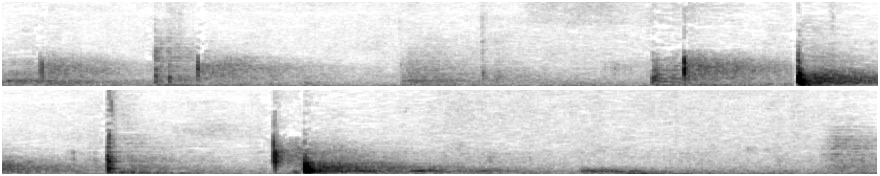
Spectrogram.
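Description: Snooker balls clicking: the cue tip striking the cue ball, then ball knocking on ball and off the cushions. There are several sharp clicks, with the loudest about three seconds in and again near four and a half seconds, each followed by a short fading echo.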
